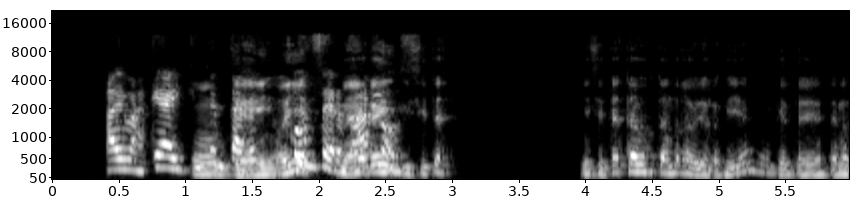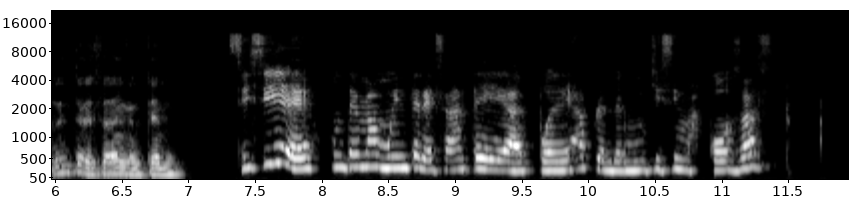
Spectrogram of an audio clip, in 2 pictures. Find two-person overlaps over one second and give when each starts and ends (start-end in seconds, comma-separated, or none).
1.0-2.8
